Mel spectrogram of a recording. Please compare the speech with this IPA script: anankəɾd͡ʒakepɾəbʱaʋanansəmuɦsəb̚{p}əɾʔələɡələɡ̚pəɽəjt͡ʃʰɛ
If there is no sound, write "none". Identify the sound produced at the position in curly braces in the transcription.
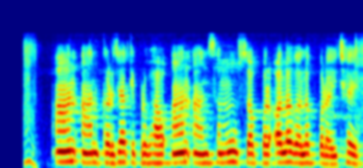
p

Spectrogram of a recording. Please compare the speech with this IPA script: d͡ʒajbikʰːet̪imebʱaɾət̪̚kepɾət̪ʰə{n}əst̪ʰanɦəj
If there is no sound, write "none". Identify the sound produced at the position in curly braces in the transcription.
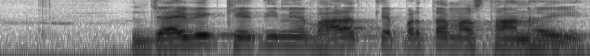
m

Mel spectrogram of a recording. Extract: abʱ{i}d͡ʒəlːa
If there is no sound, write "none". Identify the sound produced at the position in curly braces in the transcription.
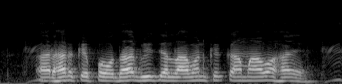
i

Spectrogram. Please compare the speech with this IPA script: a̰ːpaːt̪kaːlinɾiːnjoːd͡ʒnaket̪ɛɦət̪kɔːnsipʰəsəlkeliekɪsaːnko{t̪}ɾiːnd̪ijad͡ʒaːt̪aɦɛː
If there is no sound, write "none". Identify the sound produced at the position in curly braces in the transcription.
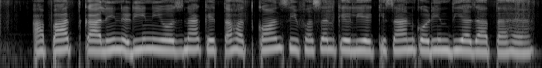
none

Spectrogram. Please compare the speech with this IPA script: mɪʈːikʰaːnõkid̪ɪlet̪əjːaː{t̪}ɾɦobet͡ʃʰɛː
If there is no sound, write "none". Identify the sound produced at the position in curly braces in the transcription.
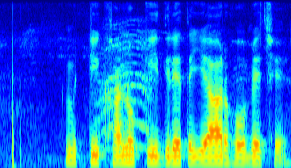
none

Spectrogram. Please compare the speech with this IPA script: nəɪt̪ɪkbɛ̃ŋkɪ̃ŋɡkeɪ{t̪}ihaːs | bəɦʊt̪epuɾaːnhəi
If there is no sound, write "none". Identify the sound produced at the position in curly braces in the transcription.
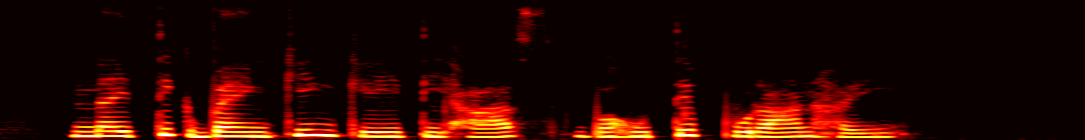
t̪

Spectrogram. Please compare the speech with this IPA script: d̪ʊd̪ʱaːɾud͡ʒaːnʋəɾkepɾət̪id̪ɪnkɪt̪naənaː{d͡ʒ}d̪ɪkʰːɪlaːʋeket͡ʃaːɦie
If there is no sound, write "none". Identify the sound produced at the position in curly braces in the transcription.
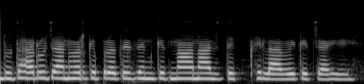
d͡ʒ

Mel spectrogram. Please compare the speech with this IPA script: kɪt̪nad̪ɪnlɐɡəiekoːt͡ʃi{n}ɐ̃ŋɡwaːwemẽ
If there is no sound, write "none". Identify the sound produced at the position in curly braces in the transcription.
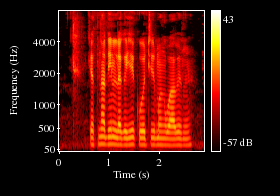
m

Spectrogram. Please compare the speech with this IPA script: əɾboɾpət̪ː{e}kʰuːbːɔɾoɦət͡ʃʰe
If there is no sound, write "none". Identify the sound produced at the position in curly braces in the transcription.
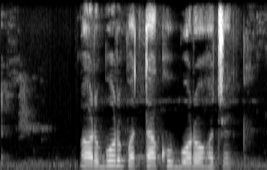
a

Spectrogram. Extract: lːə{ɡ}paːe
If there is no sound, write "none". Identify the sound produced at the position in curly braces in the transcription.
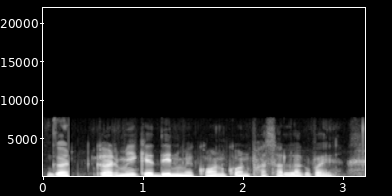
ɡ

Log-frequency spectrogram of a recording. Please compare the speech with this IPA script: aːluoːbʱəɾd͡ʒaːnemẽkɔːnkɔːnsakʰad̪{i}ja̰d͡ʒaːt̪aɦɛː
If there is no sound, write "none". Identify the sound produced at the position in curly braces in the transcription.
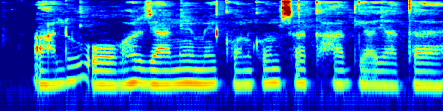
i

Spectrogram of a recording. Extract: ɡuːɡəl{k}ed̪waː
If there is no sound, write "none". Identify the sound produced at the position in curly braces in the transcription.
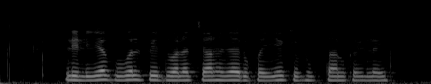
p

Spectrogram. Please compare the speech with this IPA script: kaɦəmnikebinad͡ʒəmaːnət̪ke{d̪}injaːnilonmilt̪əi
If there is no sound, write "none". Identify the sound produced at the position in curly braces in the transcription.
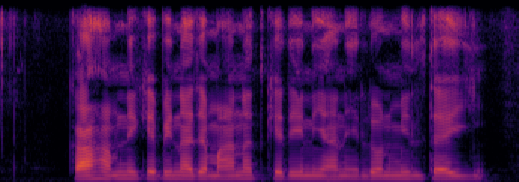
d̪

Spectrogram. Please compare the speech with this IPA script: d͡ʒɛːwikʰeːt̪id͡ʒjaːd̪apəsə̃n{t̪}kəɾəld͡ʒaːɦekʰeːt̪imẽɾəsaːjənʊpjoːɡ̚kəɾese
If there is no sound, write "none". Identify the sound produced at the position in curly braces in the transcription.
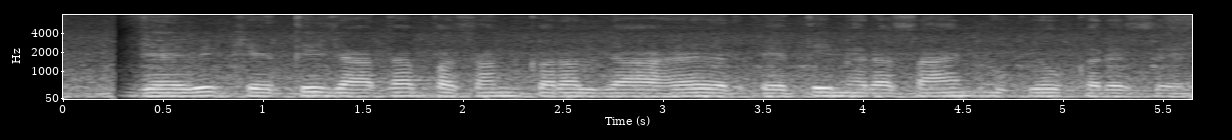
d̪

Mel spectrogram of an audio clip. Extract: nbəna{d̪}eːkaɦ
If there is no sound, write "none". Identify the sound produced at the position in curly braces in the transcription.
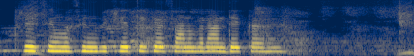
d̪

